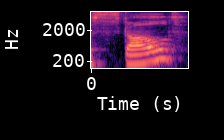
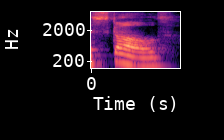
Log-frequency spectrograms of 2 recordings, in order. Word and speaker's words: skald: Remember the skald, which is the future? Yeah. The skald. This D is silent sometimes in language.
